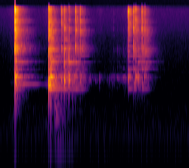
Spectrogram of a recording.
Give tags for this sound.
crash soundeffect tin-cup

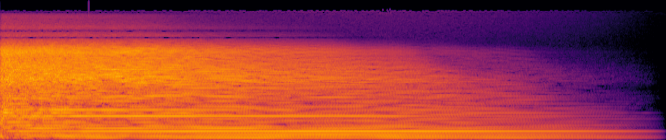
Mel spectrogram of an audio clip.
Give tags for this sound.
Distortion Melodic Electric-Guitar

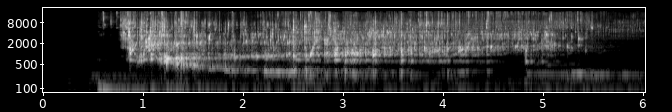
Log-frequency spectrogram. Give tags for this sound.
filling-a-cup liquid-pour pouring-liquid small-splash water-pouring

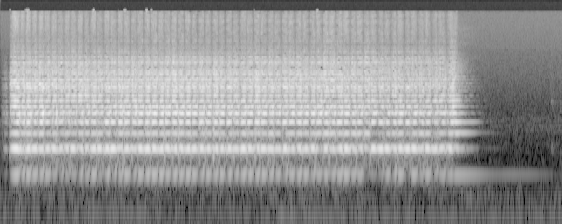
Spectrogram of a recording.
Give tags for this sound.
tremolo violin

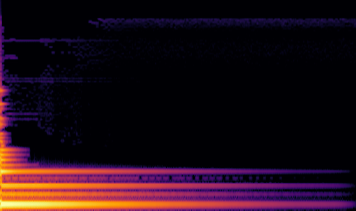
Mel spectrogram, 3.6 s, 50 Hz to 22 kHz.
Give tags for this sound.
Kawai-K1-Harp Harp K1-Harp Plucked

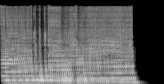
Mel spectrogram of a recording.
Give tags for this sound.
Noise Mechanical Glitch Cursed Glitchy Computer Technology Robot Scream

